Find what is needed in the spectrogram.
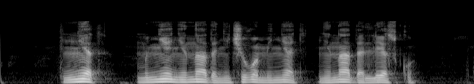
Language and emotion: Russian, angry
